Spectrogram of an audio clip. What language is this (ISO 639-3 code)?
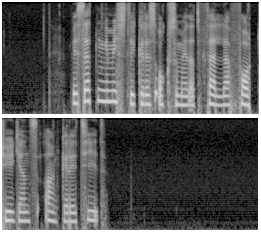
swe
